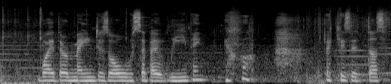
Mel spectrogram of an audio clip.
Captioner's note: chuckles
